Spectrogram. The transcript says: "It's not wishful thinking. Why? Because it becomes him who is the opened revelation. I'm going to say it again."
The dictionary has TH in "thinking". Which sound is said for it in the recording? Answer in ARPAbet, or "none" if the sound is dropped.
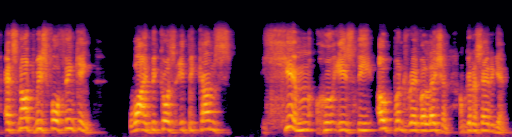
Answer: TH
